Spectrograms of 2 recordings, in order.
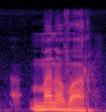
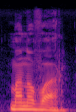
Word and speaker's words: Manowar: Uh, do you know that in Russia many people call man of war manavar? You know why? Manovar because of the W is pronounced V. Because it's something like they would read it in German.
